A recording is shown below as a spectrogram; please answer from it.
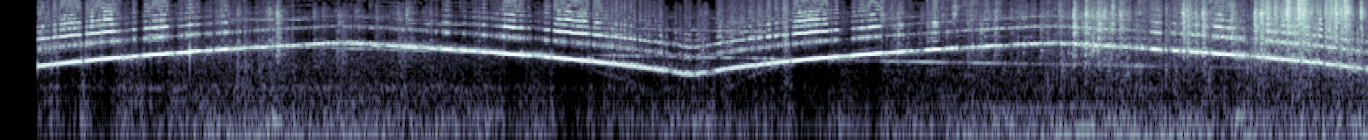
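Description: Police car siren wailing in slow rises and falls, about one cycle every five seconds, over a steady low rumble of engine and road noise. It cuts in abruptly just after the start, and a fainter second tone glides slowly down beneath the main wail.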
